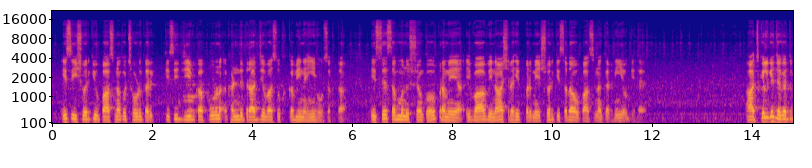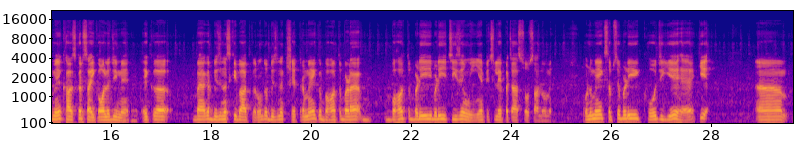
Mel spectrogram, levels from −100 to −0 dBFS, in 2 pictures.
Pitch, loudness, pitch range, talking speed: 110 Hz, -25 LUFS, 105-120 Hz, 150 wpm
